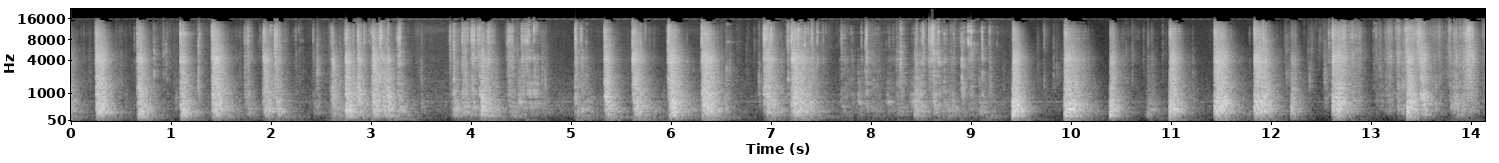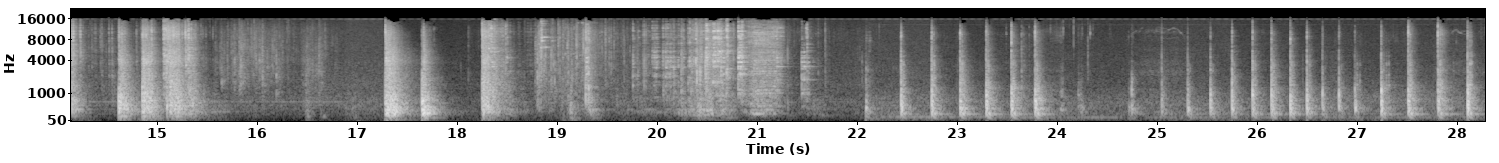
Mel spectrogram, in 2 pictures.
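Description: Rubber mallet striking a taped single-pane plate glass window in a quick series of blows, with breaking glass and clinking shards. Near the end come a faster, even run of lighter taps, about three a second.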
